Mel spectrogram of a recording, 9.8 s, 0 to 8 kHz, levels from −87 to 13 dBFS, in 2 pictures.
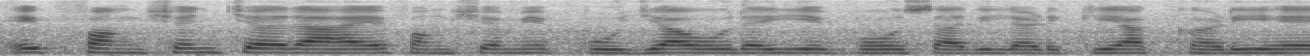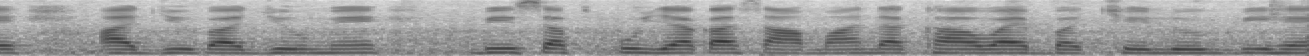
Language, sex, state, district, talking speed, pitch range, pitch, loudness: Hindi, female, Haryana, Rohtak, 190 wpm, 190-200 Hz, 195 Hz, -18 LUFS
